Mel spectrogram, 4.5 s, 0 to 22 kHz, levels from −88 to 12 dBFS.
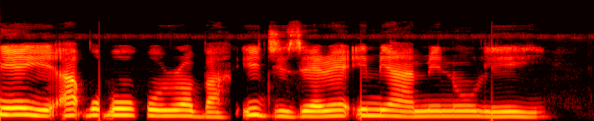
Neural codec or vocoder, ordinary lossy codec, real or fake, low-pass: none; none; real; none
